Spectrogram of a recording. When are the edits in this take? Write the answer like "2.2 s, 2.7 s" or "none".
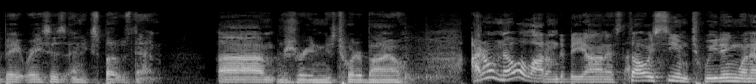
2.8 s, 5.4 s, 6.3 s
